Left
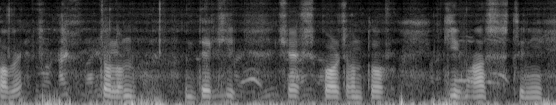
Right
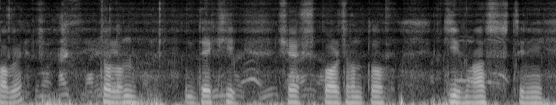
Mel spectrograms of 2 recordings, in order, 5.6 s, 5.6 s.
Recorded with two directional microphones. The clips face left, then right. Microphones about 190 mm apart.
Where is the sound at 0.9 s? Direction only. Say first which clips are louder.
Right 3 dB; centre (ahead or behind).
